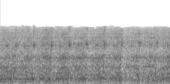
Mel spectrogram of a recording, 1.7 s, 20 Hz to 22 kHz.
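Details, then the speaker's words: 2008 Ford F-350 King Ranch Super Duty diesel at idle: busy clatter with a faint repeating tapping knock mixed in; owner unsure of the cause. "sounds like you might have some kind of a Knockin noise not sure what that is"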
